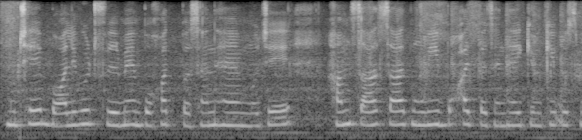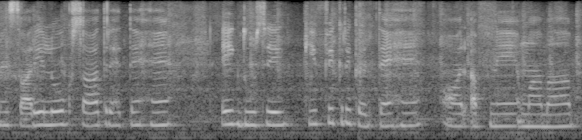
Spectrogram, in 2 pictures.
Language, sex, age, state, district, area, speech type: Urdu, female, 18-30, Uttar Pradesh, Gautam Buddha Nagar, urban, spontaneous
